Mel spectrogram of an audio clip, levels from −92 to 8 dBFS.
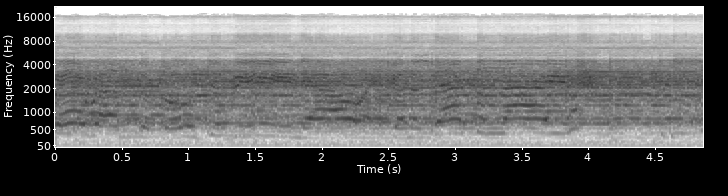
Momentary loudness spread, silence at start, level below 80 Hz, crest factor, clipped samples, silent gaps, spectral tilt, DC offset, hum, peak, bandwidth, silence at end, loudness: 3 LU; 0 s; -64 dBFS; 12 dB; under 0.1%; none; 2.5 dB/octave; under 0.1%; none; -4 dBFS; 18 kHz; 0 s; -14 LUFS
